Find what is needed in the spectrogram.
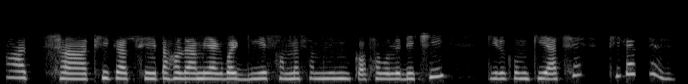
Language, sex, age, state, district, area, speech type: Bengali, female, 18-30, West Bengal, Uttar Dinajpur, urban, conversation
